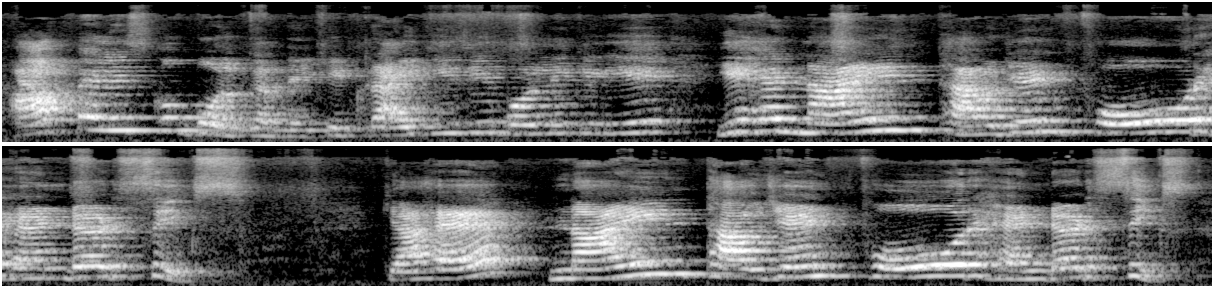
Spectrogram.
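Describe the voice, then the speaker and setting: Woman teacher, high voice, patient classroom lesson, very echoey room, mic far off. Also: a bit bright. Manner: slow, patient, repeats questions and calls the pupil "beta". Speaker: primary school teacher.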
